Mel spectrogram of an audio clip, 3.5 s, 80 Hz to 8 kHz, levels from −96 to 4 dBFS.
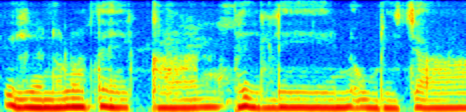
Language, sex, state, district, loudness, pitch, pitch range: Chakma, female, Tripura, Unakoti, -12 LUFS, 165 Hz, 160-175 Hz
